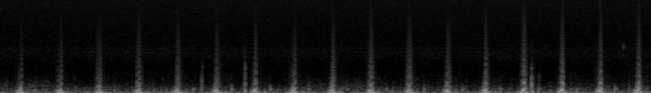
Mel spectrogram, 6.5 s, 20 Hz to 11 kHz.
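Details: Rapid, regular heartbeat of about 150 beats a minute, with deep thumps and a faint low hum, recorded while standing along with a little exercise.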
